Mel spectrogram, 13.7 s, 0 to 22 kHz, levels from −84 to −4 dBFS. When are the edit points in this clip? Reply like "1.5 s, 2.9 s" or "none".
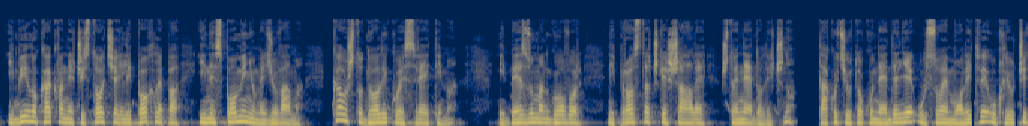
6.5 s, 10.7 s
